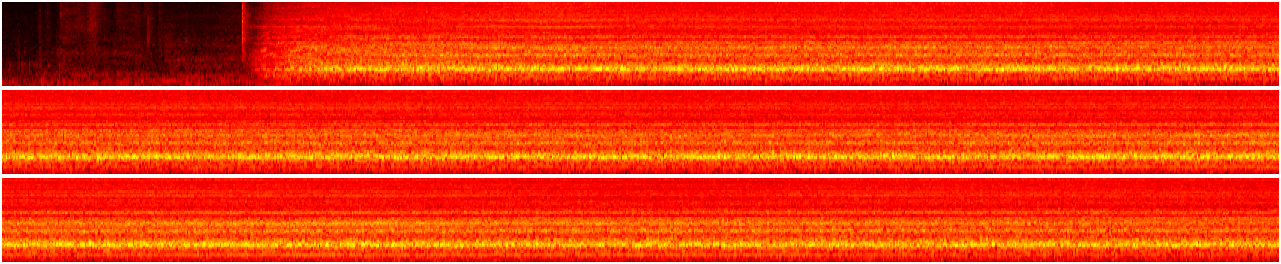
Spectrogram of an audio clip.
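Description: A heat gun melts embossing powder on a card. After a quiet start, it switches on with a loud, constant blowing whir that holds steady to the end.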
